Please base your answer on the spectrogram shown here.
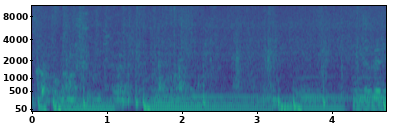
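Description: Mushrooms sizzle in a creamy Tuscan sauce in a hot pan, a steady loud frying hiss with bursts of spattering and the scrape of stirring, no talking.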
